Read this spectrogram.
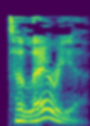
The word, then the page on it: talaria: British English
